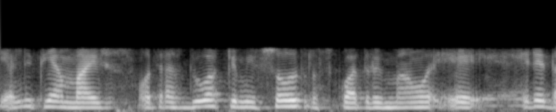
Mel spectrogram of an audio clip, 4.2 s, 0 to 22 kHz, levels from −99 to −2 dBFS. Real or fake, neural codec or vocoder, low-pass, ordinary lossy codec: fake; codec, 24 kHz, 3 kbps, HILCodec; 3.6 kHz; none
